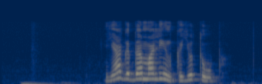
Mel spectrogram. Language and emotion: Russian, positive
